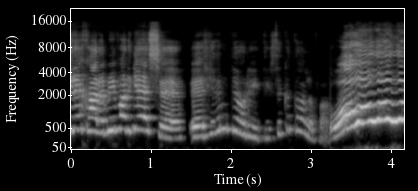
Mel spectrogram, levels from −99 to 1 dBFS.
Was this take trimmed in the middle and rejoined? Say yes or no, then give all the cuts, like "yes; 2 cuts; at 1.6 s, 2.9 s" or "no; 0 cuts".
yes; 2 cuts; at 1.4 s, 3.1 s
